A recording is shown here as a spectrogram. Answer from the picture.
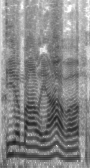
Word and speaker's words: Iamaleava: Iamaleava, it does roll off the tongue, and actually it's pronounced exactly how it's spelled, so that helps too.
